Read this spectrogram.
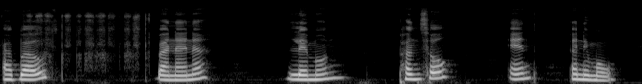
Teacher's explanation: The sound is called schwa. It is a mid-central vowel and the lips are unrounded. The mouth is relaxed and this sound usually appears in unstressed syllables. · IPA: /ə/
